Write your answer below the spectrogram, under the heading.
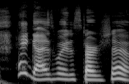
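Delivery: talking through helpless laughter. Opening a live radio show after a mistake, laughing while talking. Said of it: "I'm laughing so hard I can't even talk".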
